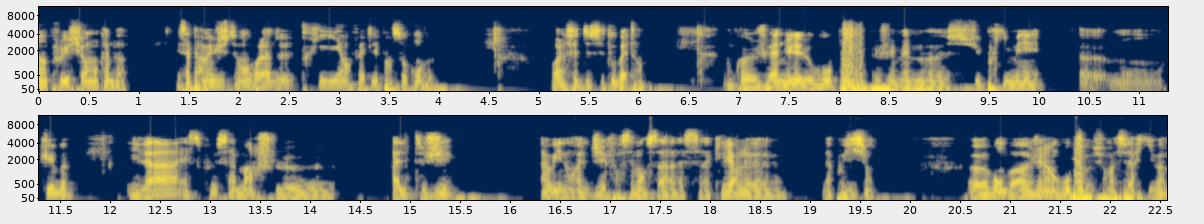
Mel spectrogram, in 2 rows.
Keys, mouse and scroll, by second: 6.9 click, 8.3 right click, 9.0 right click, 10.1 Delete, 11.9 right click, 12.6 right click, 15.1 alt+g, 18.3 click.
